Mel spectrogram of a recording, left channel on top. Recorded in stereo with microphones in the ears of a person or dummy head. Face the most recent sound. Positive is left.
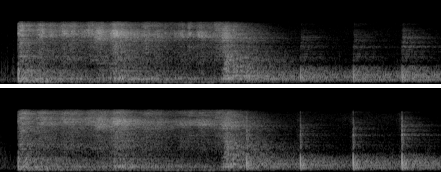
turn(degrees=-65)  # may be behind; listen again after turning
